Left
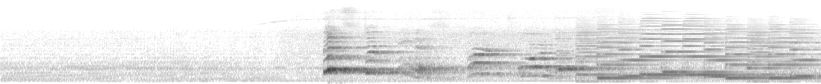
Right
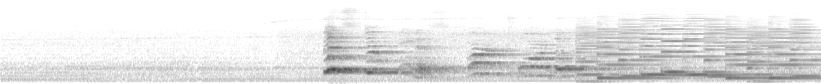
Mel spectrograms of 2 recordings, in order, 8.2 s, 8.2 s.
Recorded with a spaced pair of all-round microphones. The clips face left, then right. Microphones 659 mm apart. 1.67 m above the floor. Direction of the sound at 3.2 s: 80° left.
